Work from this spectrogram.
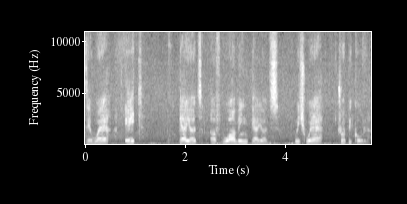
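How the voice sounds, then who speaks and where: A man with a French accent speaks at a very slow pace with lively intonation and long, frequent pauses over noticeable background noise. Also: medium pitch for a man. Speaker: winemaker. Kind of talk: explanatory tour talk to visitors. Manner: halting, searching for English words.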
